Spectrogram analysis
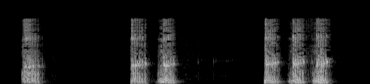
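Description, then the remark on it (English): A human voice mimics pigs, the Three Little Pigs answering a school register call, with short, loud grunting oinks: a single snort, then a pair, then a quick run of three, with brief silences between the groups. “"Three little pigs?"”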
